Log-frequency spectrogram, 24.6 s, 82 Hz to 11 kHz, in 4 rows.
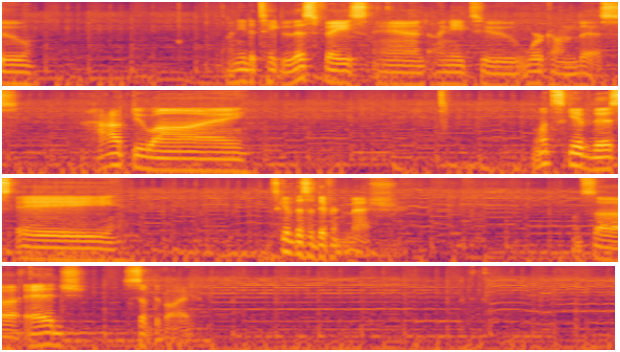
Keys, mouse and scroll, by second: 0.0 right click, 3.1 click, 3.9 right click, 6.6 scroll up 2, 18.7-23.4 drag.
